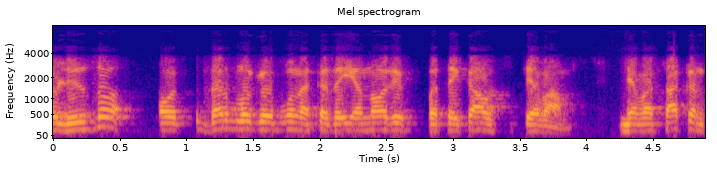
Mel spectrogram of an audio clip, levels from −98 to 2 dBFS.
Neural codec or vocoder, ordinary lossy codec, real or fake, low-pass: none; AAC, 48 kbps; real; 7.2 kHz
